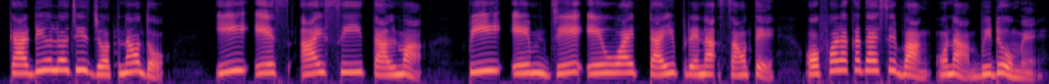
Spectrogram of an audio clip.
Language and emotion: Santali, neutral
